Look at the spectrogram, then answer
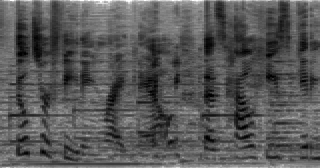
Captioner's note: laughing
